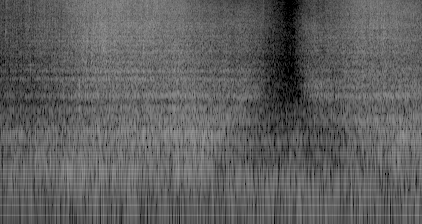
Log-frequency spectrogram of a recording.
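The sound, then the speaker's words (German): A blacksmith hardens a hot, shaped steel blade by quenching it in water; the steel is a water-hardening type. A loud, steady sizzling hiss swells, dips briefly near the end, then surges again. No one speaks. “Wenn jetzt die Form soweit ist, kommt es dann wieder ins Wasser zum Härten auch.”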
